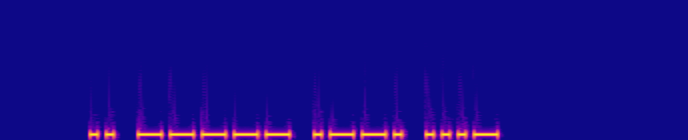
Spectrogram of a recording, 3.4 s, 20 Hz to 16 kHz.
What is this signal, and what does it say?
Morse code, heard as a keyed tone, about 30 wpm, 700 Hz. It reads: I0PV
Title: DXCC-100 Call Signs - 4 Characters - 30wpm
